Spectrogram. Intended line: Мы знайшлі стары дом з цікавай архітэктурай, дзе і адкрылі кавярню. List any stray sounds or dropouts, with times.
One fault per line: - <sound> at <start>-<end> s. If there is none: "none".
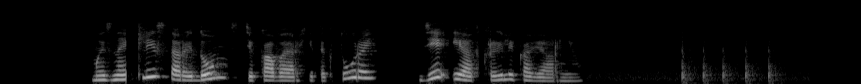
- dropout at 1.3-1.4 s
- thud at 6.8-7.9 s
